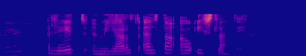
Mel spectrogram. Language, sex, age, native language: Icelandic, female, 30-39, Icelandic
